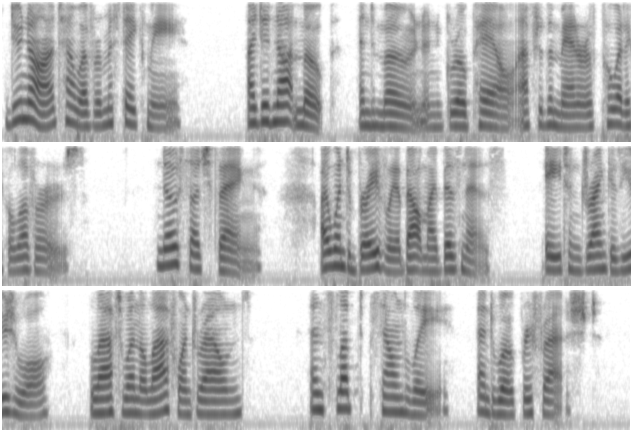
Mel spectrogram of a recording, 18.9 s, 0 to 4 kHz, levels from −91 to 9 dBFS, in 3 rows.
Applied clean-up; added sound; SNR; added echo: none; none; none; none.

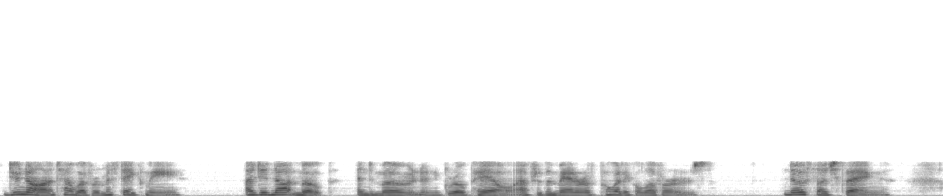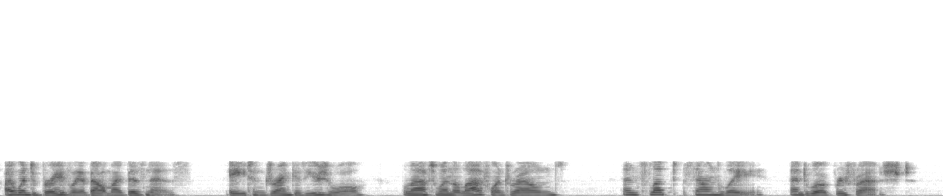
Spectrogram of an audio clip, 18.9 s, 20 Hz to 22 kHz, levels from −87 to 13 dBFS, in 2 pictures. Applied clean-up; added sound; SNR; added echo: none; none; none; reverberation time 0.4 s.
